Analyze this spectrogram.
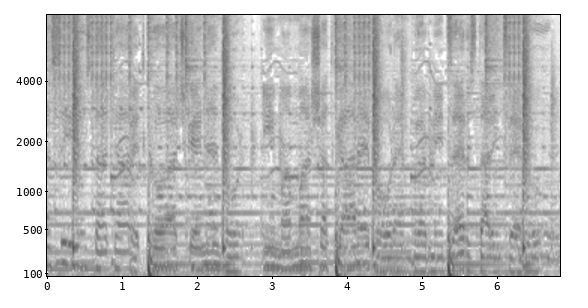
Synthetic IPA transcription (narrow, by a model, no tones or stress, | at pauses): siɾəst̪at̪ʰaɾɛt̪kʰɔɑt͡ʃkɛɾnɛvɔɾ | imamaʃat̪kɑɾɛvɔɾɛmbəɾnid͡zɛɾst̪aɾit͡sʰɛɾu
